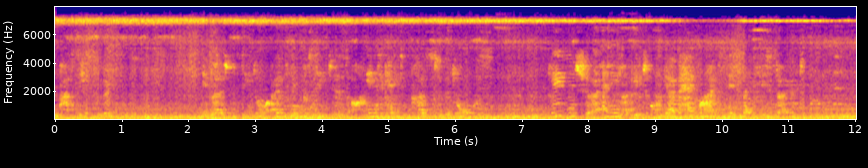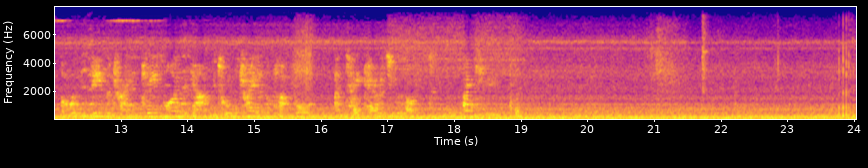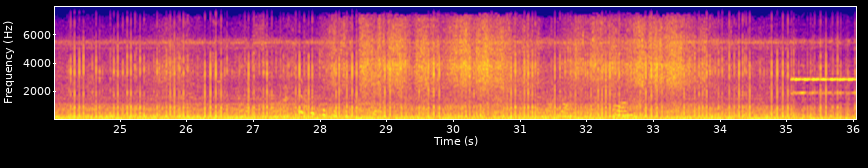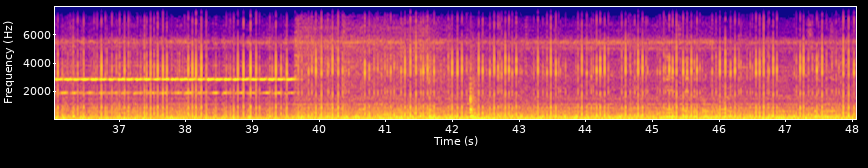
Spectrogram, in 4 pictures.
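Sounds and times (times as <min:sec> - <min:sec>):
train rumble and hum: 0:00.0 - 0:48.0
two-note electronic warning tone: 0:35.0 - 0:39.8.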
